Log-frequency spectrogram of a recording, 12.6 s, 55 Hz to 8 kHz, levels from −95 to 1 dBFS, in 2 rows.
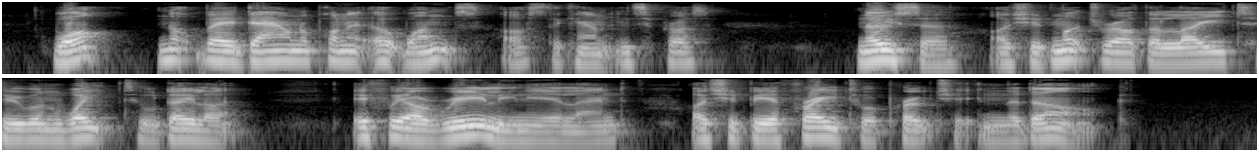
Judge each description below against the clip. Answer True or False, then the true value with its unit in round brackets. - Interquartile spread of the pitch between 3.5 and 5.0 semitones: False (3.0 semitones)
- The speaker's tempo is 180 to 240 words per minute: True (195 wpm)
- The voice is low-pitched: True (120 Hz)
